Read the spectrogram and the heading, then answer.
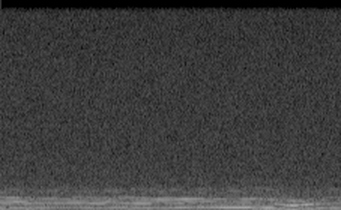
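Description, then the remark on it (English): A snowmobile engine drones steadily with a buzzing, harmonic tone that holds level, then dips briefly in pitch near the end before settling again over a wash of hissy noise. “And then the third category is anthropophony, and that's human-generated sounds, everything from people talking while they're hiking through an ecosystem to an airplane flying overhead to something like this snowmobile.”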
